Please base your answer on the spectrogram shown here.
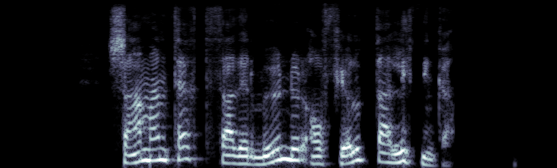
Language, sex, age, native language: Icelandic, male, 50-59, Icelandic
